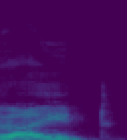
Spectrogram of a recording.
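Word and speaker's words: write: तो डब्ल्यू के बाद जभी भी आर आएगा तो डब्ल्यू हमारा साइलेंट हो जाएगा। साइलेंट लेटर का मतलब क्या? उसको लिखा जाएगा बट पढ़ा नहीं जाएगा।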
